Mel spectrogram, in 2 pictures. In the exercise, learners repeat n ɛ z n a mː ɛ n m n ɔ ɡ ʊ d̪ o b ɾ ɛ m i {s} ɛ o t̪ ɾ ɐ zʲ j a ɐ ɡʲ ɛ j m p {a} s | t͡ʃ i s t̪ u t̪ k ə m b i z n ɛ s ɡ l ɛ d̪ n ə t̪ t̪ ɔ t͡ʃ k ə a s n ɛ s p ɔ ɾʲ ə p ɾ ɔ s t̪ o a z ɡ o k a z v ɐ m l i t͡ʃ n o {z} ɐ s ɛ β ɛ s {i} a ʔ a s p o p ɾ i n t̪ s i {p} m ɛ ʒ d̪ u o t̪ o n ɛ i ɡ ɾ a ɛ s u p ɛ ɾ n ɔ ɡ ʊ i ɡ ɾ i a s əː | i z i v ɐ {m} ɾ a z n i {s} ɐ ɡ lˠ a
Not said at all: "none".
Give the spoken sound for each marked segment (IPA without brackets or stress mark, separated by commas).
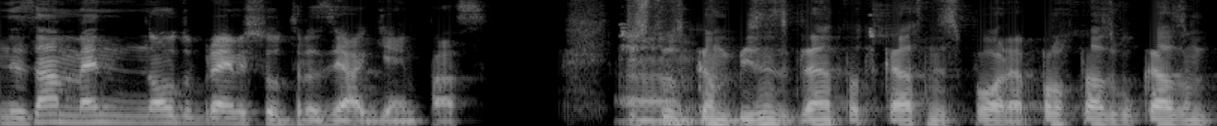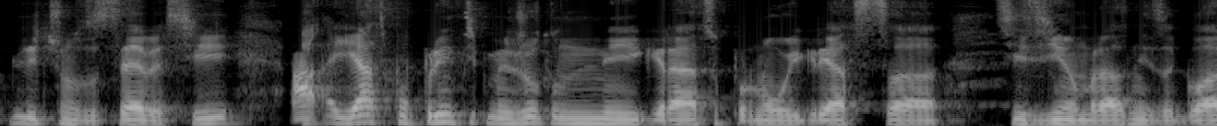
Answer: s, a, z, i, p, m, z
